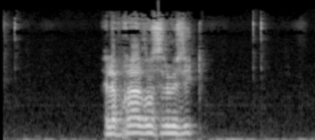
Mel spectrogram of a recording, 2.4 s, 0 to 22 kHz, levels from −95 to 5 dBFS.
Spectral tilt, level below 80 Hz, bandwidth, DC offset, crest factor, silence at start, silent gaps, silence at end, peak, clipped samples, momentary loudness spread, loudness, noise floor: -2 dB/octave; -56 dBFS; 16.5 kHz; under 0.1%; 18 dB; 0.8 s; none; 0.6 s; 0 dBFS; under 0.1%; 22 LU; -12 LUFS; -51 dBFS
